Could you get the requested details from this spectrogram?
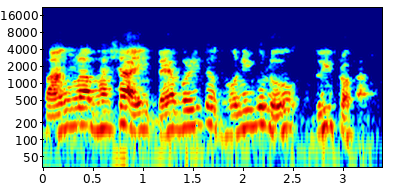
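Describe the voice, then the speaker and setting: A man's voice: a little high, moderate pace, far from the mic, slight background noise. A man teaching a live online grammar lesson, explaining step by step, repeating key points and reading out viewers' names. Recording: lo-fi phone-like sound from off the mic.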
